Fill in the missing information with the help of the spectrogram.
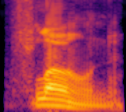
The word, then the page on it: flown: American English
